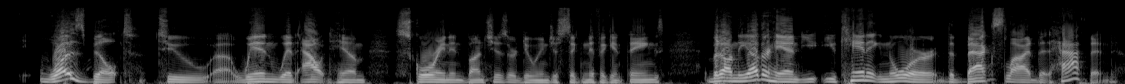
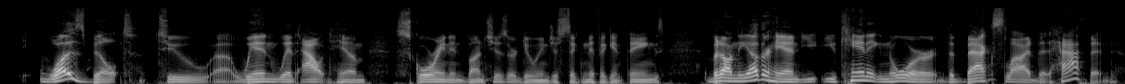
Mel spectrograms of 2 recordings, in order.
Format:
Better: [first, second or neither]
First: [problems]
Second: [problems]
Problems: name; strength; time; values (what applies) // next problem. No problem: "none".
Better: second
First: distortion; slight; 3% of the sound clipped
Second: none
